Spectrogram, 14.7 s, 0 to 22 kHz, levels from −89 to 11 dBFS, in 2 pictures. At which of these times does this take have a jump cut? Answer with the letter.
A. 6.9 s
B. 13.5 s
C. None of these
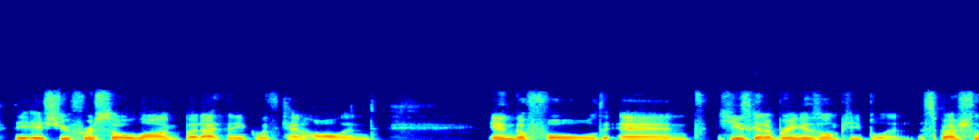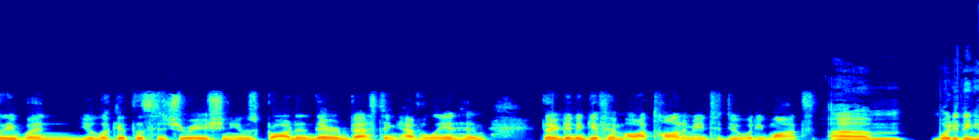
B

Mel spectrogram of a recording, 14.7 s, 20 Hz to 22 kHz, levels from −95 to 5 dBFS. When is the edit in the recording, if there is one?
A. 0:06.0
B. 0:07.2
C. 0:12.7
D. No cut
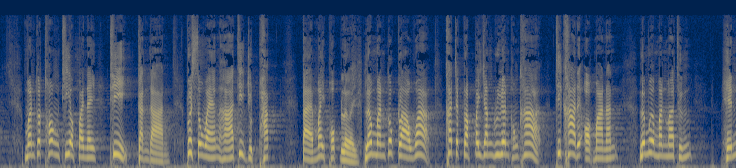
B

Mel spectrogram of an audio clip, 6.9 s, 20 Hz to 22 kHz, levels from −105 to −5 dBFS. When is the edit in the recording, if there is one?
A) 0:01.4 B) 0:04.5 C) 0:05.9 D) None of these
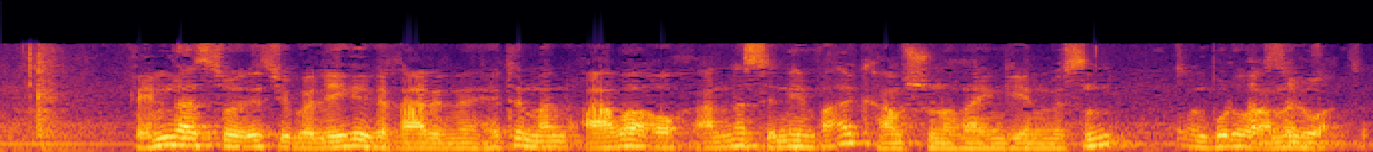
C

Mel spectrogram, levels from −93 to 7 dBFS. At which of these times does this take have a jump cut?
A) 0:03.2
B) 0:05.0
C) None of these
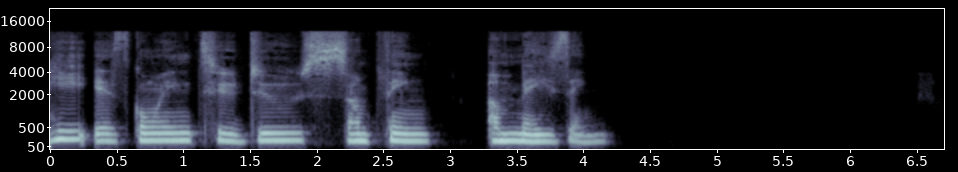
C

